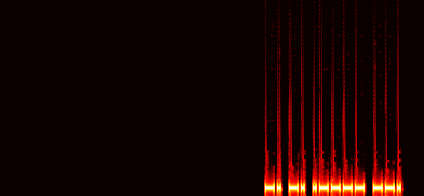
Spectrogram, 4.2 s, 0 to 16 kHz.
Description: Morse code, heard as a keyed tone, about 40 wpm, 700 Hz. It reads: NN1G
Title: USA Call Signs - 4 Characters - Repeated 3x - 40wpm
